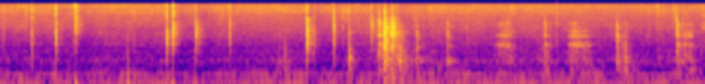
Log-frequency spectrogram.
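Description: Crown tipped coral mushroom sautés and simmers in a pan, soft sizzling under a series of sharp clicks and scrapes as it is stirred, with a busier cluster of stirring noises midway.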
